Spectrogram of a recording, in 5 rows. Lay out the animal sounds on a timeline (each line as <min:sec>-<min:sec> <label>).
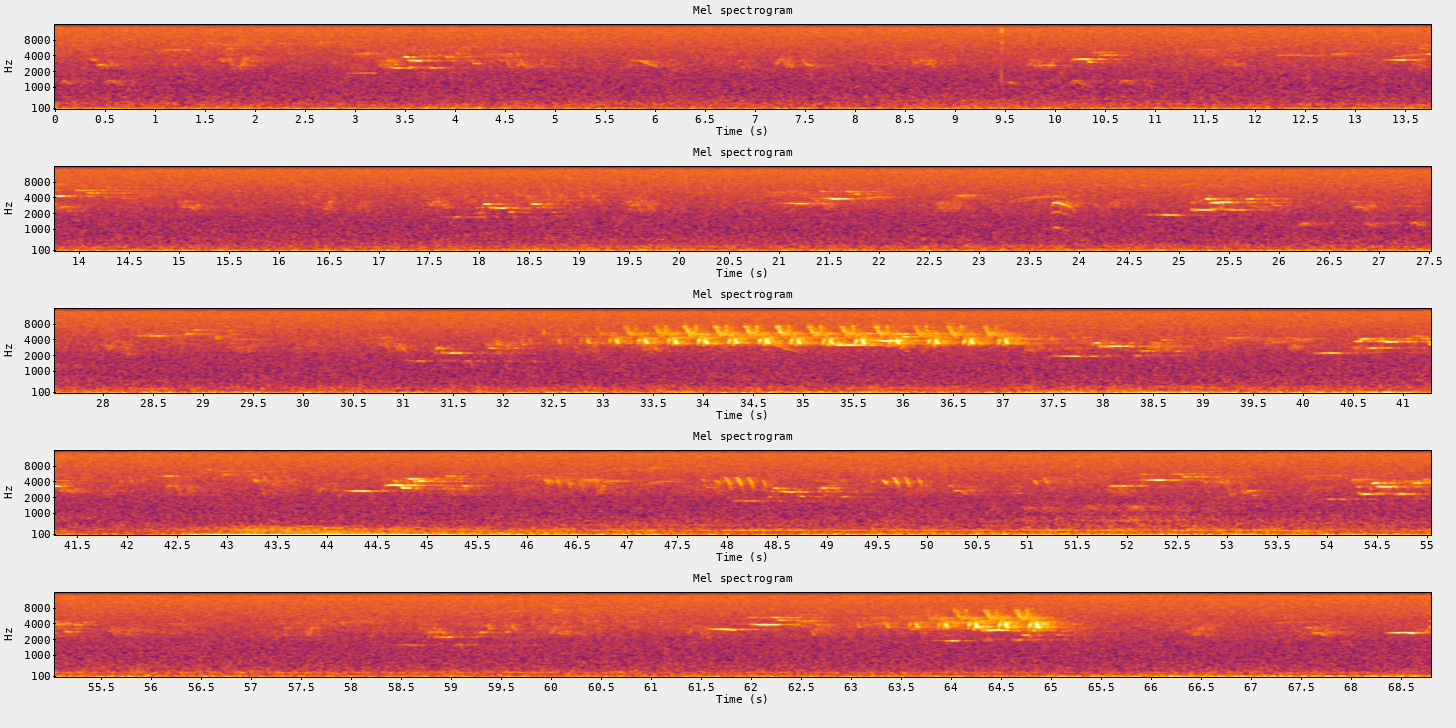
0:00.0-0:00.8 American Crow (Corvus brachyrhynchos)
0:00.0-0:36.2 Red-eyed Vireo (Vireo olivaceus)
0:01.0-0:02.2 Hermit Thrush (Catharus guttatus)
0:02.8-0:04.2 Hermit Thrush (Catharus guttatus)
0:03.3-0:04.8 Eastern Wood-Pewee (Contopus virens)
0:09.4-0:10.9 American Crow (Corvus brachyrhynchos)
0:09.6-0:10.8 Hermit Thrush (Catharus guttatus)
0:12.6-0:14.1 Eastern Wood-Pewee (Contopus virens)
0:13.3-0:14.7 Hermit Thrush (Catharus guttatus)
0:17.5-0:18.9 Hermit Thrush (Catharus guttatus)
0:20.8-0:22.1 Hermit Thrush (Catharus guttatus)
0:22.6-0:23.9 Eastern Wood-Pewee (Contopus virens)
0:23.5-0:24.1 Yellow-bellied Sapsucker (Sphyrapicus varius)
0:24.6-0:26.4 Hermit Thrush (Catharus guttatus)
0:26.2-0:27.8 American Crow (Corvus brachyrhynchos)
0:28.2-0:29.6 Hermit Thrush (Catharus guttatus)
0:30.9-0:32.2 Hermit Thrush (Catharus guttatus)
0:32.1-0:37.3 Ovenbird (Seiurus aurocapilla)
0:35.3-0:36.5 Hermit Thrush (Catharus guttatus)
0:37.4-0:39.0 Hermit Thrush (Catharus guttatus)
0:38.5-1:08.8 Red-eyed Vireo (Vireo olivaceus)
0:40.0-0:41.5 Hermit Thrush (Catharus guttatus)
0:42.1-0:43.4 Hermit Thrush (Catharus guttatus)
0:44.1-0:45.7 Hermit Thrush (Catharus guttatus)
0:46.1-0:46.9 American Goldfinch (Spinus tristis)
0:46.5-0:47.6 Eastern Wood-Pewee (Contopus virens)
0:47.8-0:48.5 American Goldfinch (Spinus tristis)
0:47.8-0:49.2 Hermit Thrush (Catharus guttatus)
0:49.4-0:50.2 American Goldfinch (Spinus tristis)
0:51.0-0:51.5 American Goldfinch (Spinus tristis)
0:51.8-0:53.3 Hermit Thrush (Catharus guttatus)
0:54.0-0:55.7 Hermit Thrush (Catharus guttatus)
0:58.4-0:59.6 Hermit Thrush (Catharus guttatus)
1:01.4-1:02.9 Hermit Thrush (Catharus guttatus)
1:02.9-1:05.3 Ovenbird (Seiurus aurocapilla)
1:03.7-1:05.3 Hermit Thrush (Catharus guttatus)
1:08.1-1:08.8 Hermit Thrush (Catharus guttatus)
